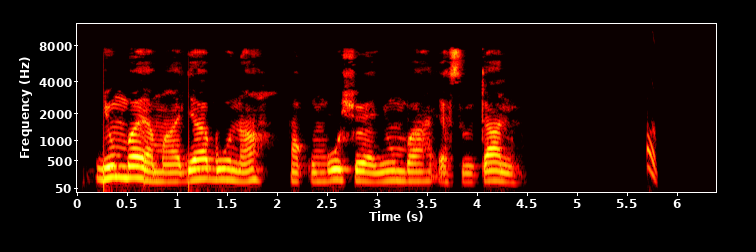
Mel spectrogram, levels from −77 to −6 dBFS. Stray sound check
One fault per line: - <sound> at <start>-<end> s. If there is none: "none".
- chirp at 5.7-5.8 s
